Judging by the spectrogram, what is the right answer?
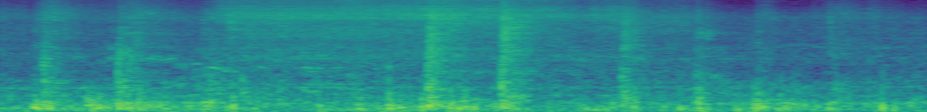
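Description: Passenger train running along the track, heard from on board: a steady rumble with the wheels knocking irregularly over rail joints. A high hiss rises about a second in and fades before the end.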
